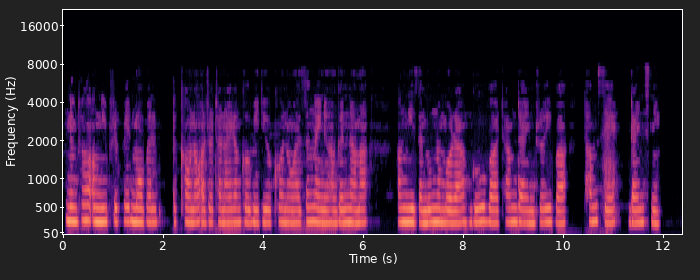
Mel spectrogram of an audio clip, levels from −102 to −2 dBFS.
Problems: constant background noise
